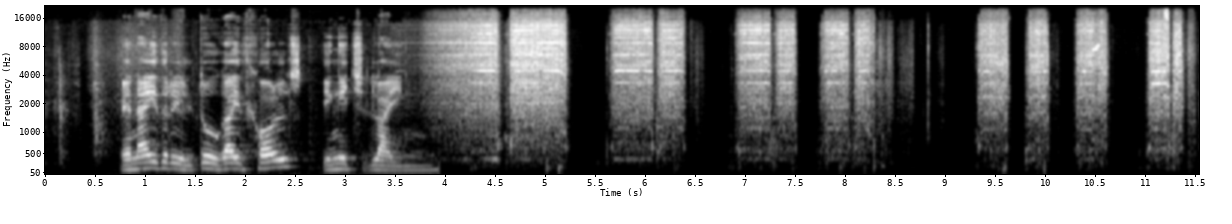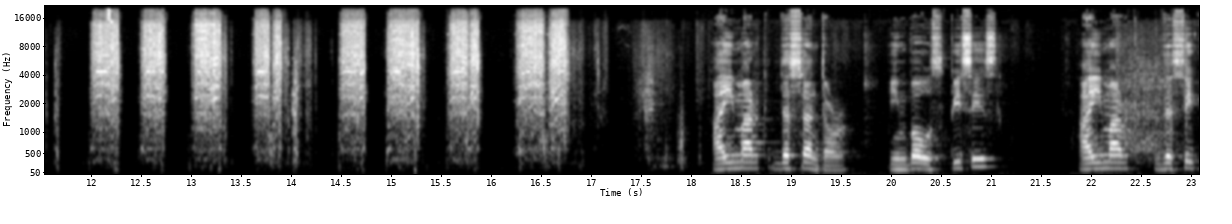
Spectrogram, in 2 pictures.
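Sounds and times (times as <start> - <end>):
drill boring through plywood: 4.0 - 8.4, 9.3 - 16.8.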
